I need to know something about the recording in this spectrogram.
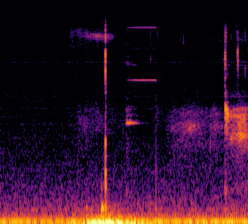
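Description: A steady low electrical hum, with one short sharp click about halfway through and a faint hiss near the end.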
